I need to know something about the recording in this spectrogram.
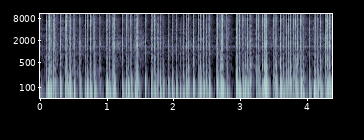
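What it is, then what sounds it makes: Paper envelope. A large, thin, empty-looking white paper envelope is held in the hands and tapped and scratched with fingernails. The result is a rapid, continuous run of soft, dull taps and papery scratches, with most of the weight in the low end and quick, dry decays.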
